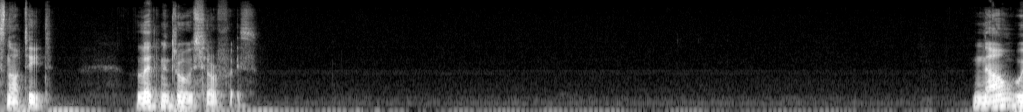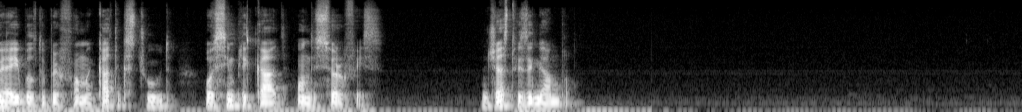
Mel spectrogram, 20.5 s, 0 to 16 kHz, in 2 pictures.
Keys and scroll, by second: 14.2 ctrl+z, 19.3 Return.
